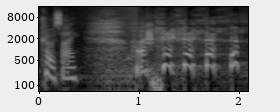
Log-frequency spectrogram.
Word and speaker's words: COSI: It's COSI.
